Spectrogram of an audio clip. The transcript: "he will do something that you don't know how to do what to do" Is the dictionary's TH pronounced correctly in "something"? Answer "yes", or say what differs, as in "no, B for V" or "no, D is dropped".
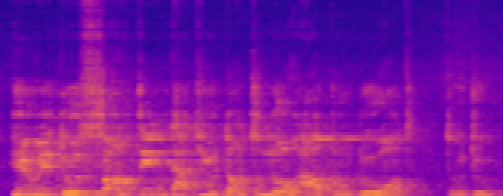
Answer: no, T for TH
